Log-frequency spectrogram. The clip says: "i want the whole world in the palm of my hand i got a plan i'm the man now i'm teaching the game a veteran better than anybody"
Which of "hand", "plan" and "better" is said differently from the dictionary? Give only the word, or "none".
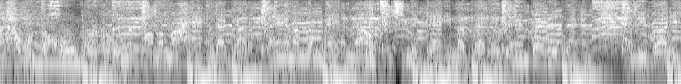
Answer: plan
